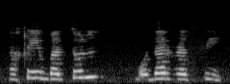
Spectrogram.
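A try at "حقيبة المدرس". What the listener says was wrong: Remember that Ra has kasra.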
